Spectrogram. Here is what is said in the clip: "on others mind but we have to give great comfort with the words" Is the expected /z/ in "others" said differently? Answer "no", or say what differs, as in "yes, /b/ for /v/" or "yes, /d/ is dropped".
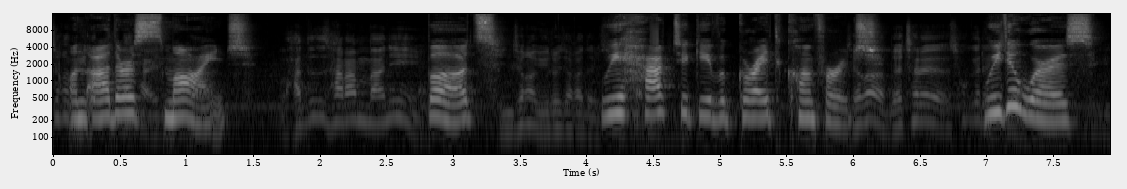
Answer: yes, /s/ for /z/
